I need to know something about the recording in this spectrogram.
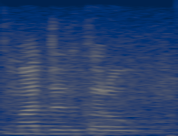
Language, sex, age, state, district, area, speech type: Punjabi, female, 30-45, Punjab, Bathinda, rural, read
